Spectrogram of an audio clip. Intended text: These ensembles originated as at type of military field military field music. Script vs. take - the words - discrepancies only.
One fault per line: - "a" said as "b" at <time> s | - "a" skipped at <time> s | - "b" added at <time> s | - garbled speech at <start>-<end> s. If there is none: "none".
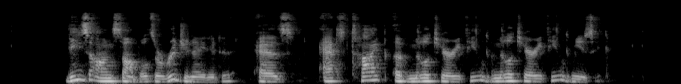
none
